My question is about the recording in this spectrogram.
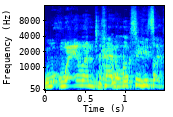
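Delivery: usual speaking voice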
